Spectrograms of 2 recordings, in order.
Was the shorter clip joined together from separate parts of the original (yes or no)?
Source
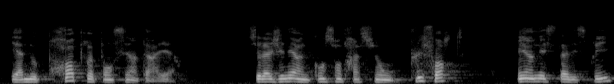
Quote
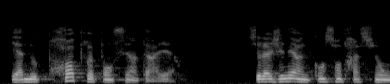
no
